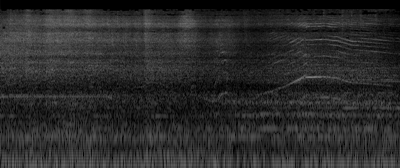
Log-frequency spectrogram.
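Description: Loud, steady deep rumble from the castle fireworks and flame show. About four seconds in, a tone rises, holds, then dips slightly.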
